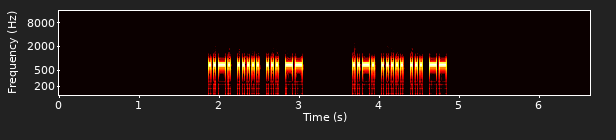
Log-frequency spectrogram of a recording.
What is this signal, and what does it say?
Morse code, heard as a keyed tone, about 40 wpm, 700 Hz. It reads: F5SM F5SM
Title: DXCC-100 Call Signs - 4 Characters - Repeated 2x - 40wpm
